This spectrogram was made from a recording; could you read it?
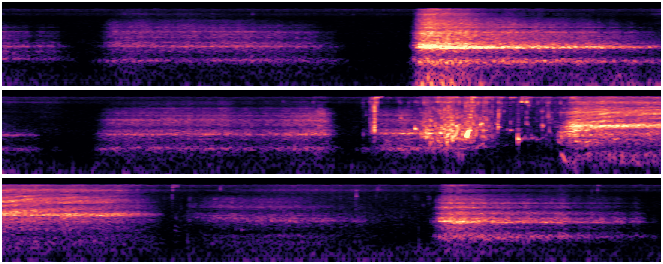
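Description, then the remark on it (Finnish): Heavy, deliberate breaths from a person standing waist-deep in a hole cut in ice, breathing before plunging into the cold water; slow rhythm, each long inhale and exhale rushing and hissing, with a few sharp snorting gasps mixed in. No one speaks. “Täytyy pikkusen hengitellä tässä ja sitten pulahtaa.”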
